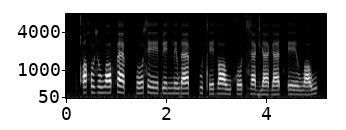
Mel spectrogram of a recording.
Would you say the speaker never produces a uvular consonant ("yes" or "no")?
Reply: no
